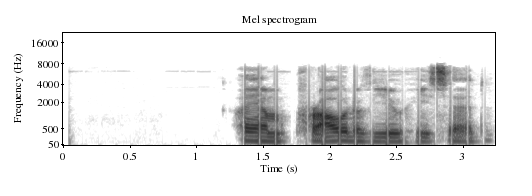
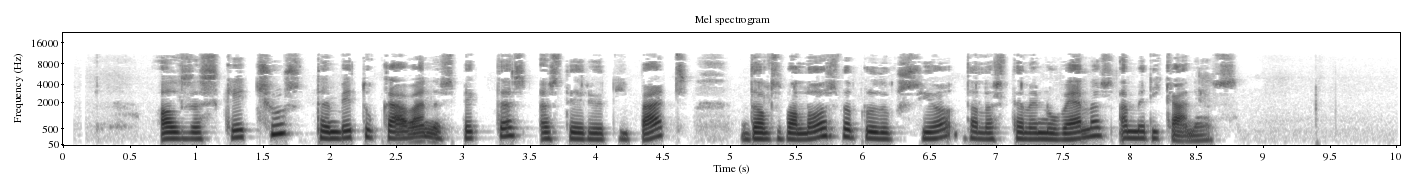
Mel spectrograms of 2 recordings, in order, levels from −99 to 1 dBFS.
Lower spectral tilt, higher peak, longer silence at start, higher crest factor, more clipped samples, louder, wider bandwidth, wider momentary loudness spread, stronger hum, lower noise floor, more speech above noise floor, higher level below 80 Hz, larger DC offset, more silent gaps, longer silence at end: second, -4 dB/octave vs -5.5 dB/octave; about the same, -2 dBFS vs -4 dBFS; first, 1.3 s vs 0.75 s; about the same, 22 dB vs 20 dB; neither; about the same, -23 LUFS vs -22 LUFS; second, 8.2 kHz vs 11.5 kHz; about the same, 9 LU vs 8 LU; neither; first, -83 dBFS vs -72 dBFS; first, 60 dB vs 50 dB; first, -58 dBFS vs -74 dBFS; neither; neither; second, 0.15 s vs 1.25 s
